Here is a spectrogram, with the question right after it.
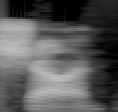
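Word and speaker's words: Chone: We had a question from Northside Sox asking how you pronounce Sean Figgins' name, and it is Sean.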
